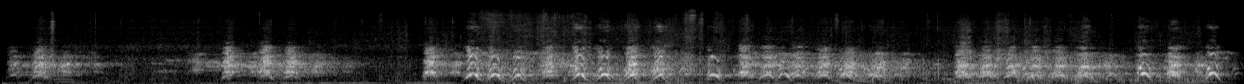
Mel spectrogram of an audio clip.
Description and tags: Dogs barking 1
angry, animal, bark, barking, dark, dog, dogs, growl, growling, hound, labrador, mongrel, night, pet, pitbull, rottweiler, terrier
